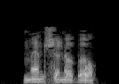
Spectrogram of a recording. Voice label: "mentionable", english; adjectives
